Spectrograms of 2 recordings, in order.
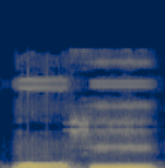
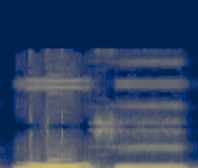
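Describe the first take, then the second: First: The final vowel is a pure ee sound. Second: The final vowel is a pure ee sound.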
